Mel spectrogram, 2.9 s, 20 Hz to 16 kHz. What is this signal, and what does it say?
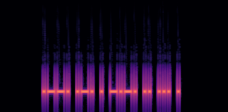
Morse code, heard as a keyed tone, about 40 wpm, 700 Hz. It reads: PRECISE
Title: LY Suffix - Top 100 Words with Base Words 40wpm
